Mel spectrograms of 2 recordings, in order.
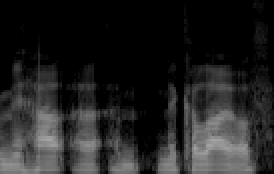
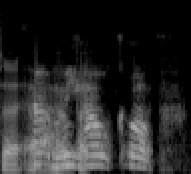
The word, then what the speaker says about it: Mikhalkov: But his brother, another film director, Mikhailov, is... Mikhalkov. Mikhalkov, yes. So, thanks.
